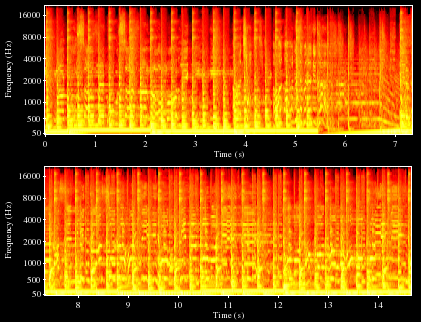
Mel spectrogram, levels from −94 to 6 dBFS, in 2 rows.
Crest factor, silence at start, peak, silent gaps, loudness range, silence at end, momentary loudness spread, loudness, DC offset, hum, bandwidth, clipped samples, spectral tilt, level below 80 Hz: 10 dB; 0 s; 0 dBFS; none; 3 LU; 0 s; 3 LU; -10 LUFS; 0.3%; none; over 20 kHz; 0.3%; -4.5 dB/octave; -18 dBFS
